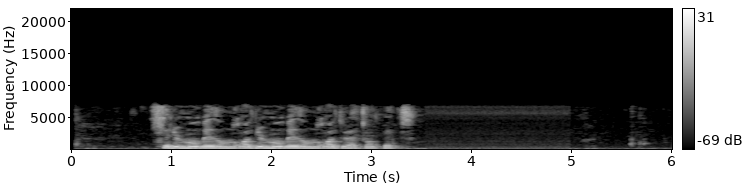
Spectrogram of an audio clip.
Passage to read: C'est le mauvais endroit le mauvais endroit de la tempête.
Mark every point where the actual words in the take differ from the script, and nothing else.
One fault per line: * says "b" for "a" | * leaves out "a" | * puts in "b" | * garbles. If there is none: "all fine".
all fine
